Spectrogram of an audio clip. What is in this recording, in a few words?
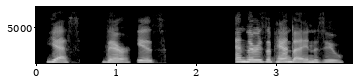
fast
